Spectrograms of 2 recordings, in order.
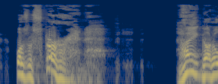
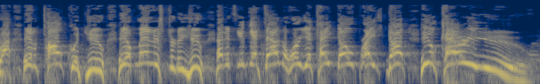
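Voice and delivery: high, shouted revival cadence; fired-up preacher in full cry; full-force preaching; 9 semitones higher than usual. Real, not acted. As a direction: shout it out in driving, rhythmic phrases.

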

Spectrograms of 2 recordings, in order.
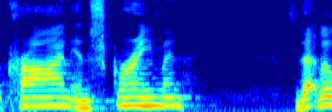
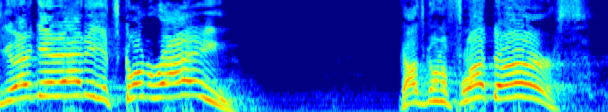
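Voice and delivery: high, loud urgent warning; Noah warning; 9 semitones higher, 3 dB louder than usual. Acted. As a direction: call out like a prophet warning the people. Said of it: "Noah said".

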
